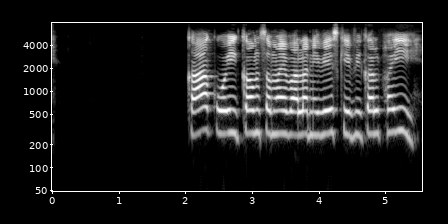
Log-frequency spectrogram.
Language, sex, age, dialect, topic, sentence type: Magahi, female, 36-40, Western, banking, question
